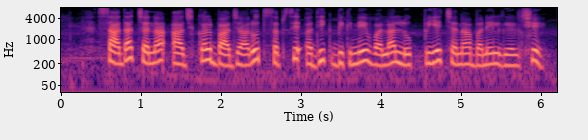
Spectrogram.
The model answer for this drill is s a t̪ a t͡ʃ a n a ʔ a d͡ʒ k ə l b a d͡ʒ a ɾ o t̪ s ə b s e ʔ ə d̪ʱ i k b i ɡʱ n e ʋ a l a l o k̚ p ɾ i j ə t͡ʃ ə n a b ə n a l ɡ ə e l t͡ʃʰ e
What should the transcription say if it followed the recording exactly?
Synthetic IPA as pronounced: s a d̪ a t͡ʃ ə n a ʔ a d͡ʒ k ə l b a d͡ʒ a ɾ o t̪ s ə b s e ʔ ə d̪ʱ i k b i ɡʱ n e ʋ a l a l o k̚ p ɾ i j ə t͡ʃ ə n a b ə n e l ɡ ə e l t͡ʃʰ e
